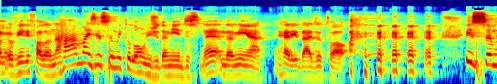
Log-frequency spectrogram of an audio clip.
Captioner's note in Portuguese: risos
